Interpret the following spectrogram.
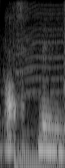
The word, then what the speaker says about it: AFNEI: Lalu dengan itu meminta kepada pihak Indonesia untuk menyerahkan seluruh persenjataannya dan menghentikan pada tentara AFNI. AFNEI. Kita bacanya AFNI gitu ya.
